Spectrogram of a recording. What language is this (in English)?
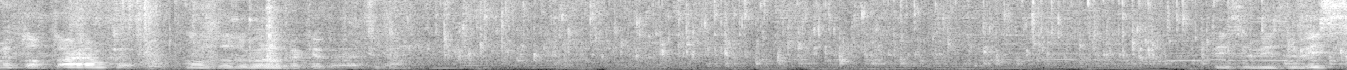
Dutch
